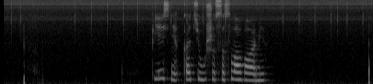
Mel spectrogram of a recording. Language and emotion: Russian, sad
